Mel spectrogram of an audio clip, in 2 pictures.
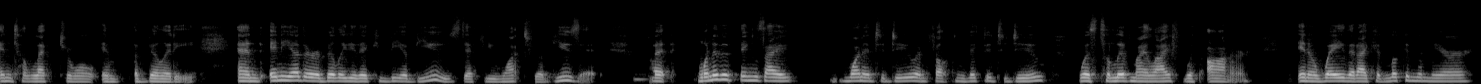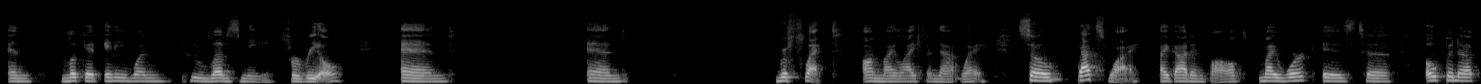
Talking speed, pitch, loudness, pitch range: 155 wpm, 150 Hz, -28 LUFS, 140-165 Hz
